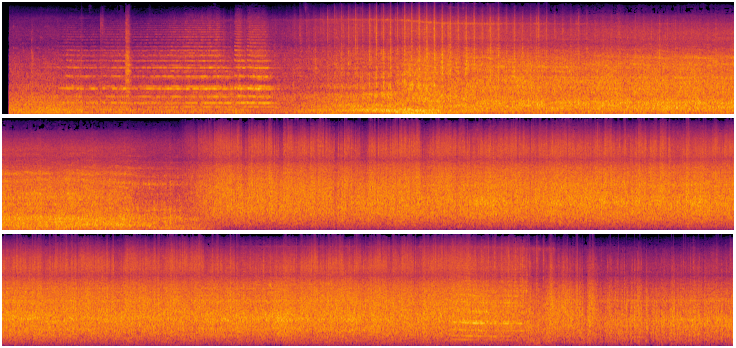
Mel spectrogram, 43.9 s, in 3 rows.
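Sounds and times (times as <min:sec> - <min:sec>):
rush and rattle inside moving train: 0:00.2 - 0:43.9
diesel locomotive horn: 0:00.9 - 0:05.6, 0:38.1 - 0:40.1
train wheels clattering: 0:05.7 - 0:15.5.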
